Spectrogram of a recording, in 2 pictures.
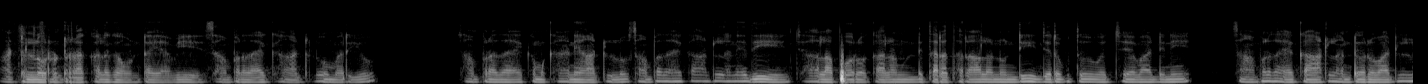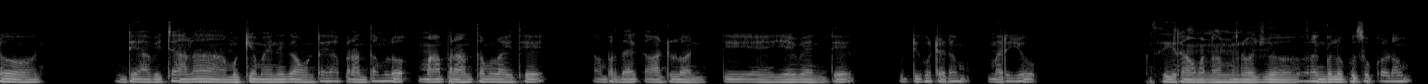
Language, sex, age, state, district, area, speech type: Telugu, male, 18-30, Andhra Pradesh, Sri Balaji, rural, spontaneous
